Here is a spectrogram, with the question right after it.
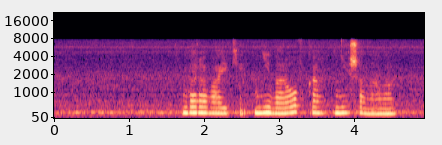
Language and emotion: Russian, neutral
